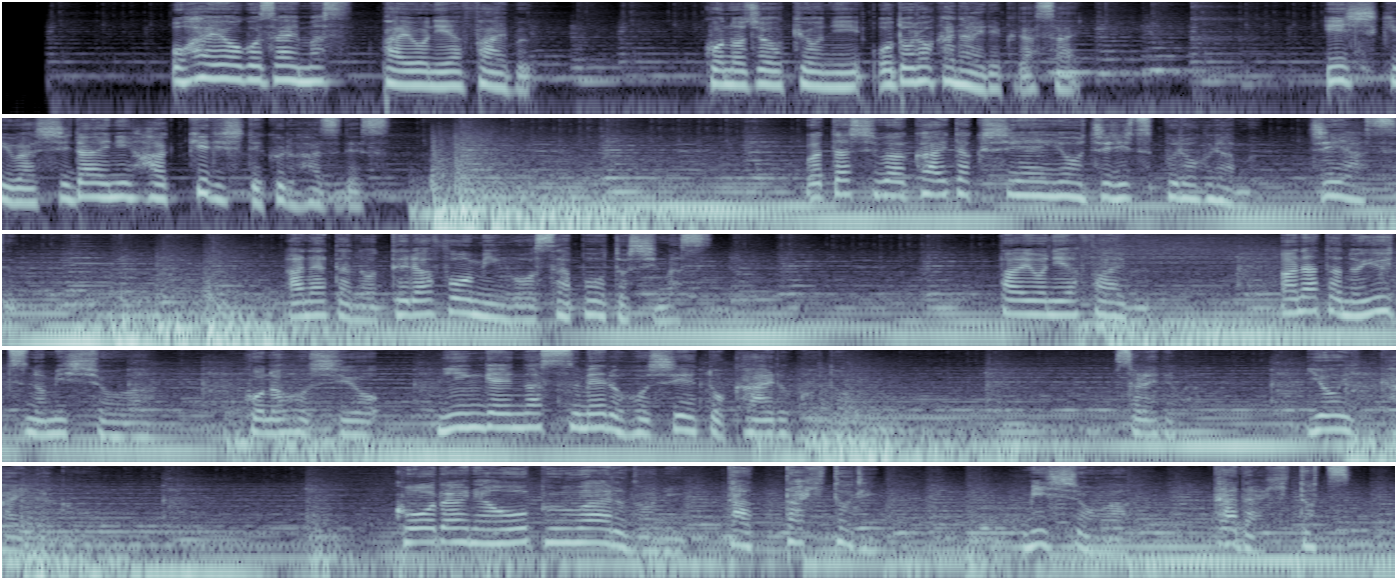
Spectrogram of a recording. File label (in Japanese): ゲーム予告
